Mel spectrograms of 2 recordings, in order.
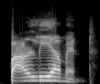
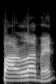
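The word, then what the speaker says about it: parliament: উচ্চারণ করতে পারেন সেই পারলিয়ামেন্ট উচ্চারণটা হচ্ছে পার্লামেন্ট কিন্তু আপনার সুবিধার জন্য আপনি উচ্চারণ করতে পারেন পারলিয়ামেন্ট পি আর পার এল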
